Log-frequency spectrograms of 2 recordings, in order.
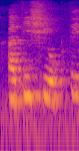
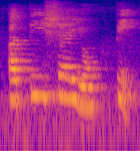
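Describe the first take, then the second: First: The middle is contracted to 'shyo'. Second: The middle is said in full as 'shay-o'. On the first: The speaker calls it wrong. "अतिशयोक्ति नहीं बोला जाता।" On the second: The speaker calls it right. "क्या बोला जाता है?"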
